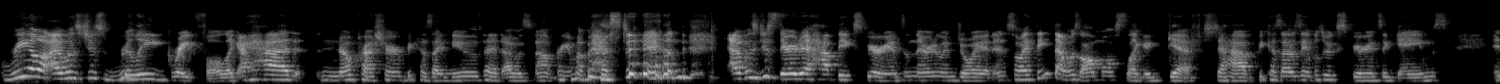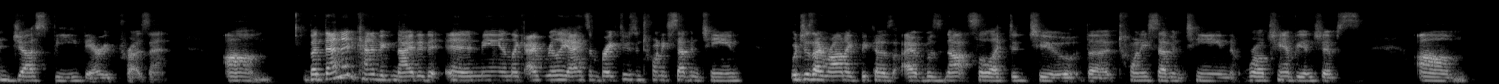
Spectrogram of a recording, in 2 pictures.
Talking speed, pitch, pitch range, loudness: 185 wpm, 190 Hz, 175-215 Hz, -27 LUFS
